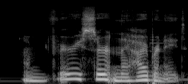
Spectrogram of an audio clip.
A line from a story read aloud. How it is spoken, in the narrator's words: Seb murmured, still lost in thought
